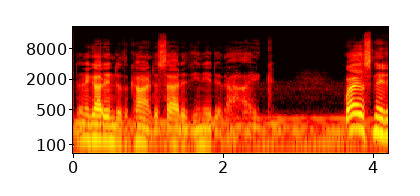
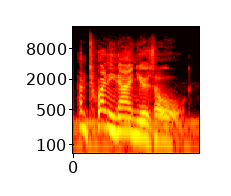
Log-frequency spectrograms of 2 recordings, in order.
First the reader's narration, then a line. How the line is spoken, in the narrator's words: He bit back the urge to scream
